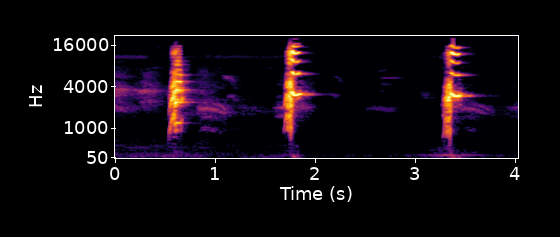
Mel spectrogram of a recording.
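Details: Indian ringneck parakeet giving three harsh, screechy calls with rich harmonics, spaced roughly one to one and a half seconds apart against a quiet background.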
